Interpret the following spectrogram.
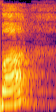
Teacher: تری جس کو آپ کہہ لیں کہ ویٹ, گیلی جگہ جو ہے ہونٹوں کی, جہاں پہ تھوڑی سی کہہ لیں کہ تھوک تھوک سا رہتا ہے, ٹھیک ہے, وہاں سے. با دونوں ہونٹوں کے تری والے حصے سے ہوتا ہے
